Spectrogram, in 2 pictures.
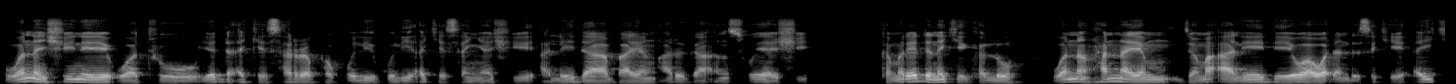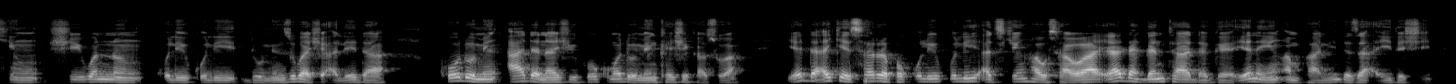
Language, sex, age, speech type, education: Hausa, male, 15-29, spontaneous, tertiary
